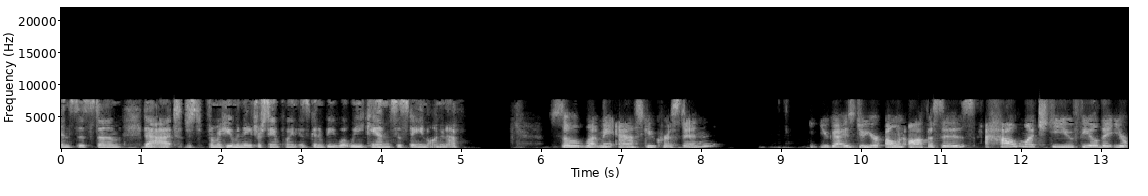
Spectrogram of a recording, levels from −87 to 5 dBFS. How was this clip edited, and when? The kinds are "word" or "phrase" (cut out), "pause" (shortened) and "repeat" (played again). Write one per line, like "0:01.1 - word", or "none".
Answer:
0:01.0 - word
0:01.6 - word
